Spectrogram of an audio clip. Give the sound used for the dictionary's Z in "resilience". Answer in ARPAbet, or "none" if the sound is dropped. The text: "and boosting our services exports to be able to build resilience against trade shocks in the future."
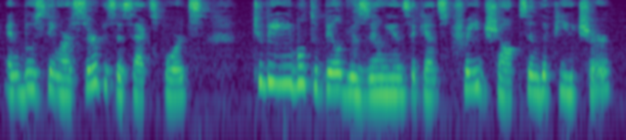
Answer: Z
